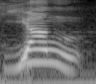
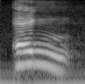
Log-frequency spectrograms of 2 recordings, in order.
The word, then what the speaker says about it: young: You know, a simple word like yes, or a word like young, or a word like yellow. So simple, so often mispronounced as S, L-O, Eng.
